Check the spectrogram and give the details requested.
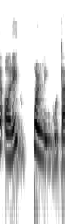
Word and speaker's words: पुल्लिंग: हैं ना पुल्लिंग, तो पुल्लिंग जैसे कहते हैं तो अक्सर हमको उच्चारण के टाइम पे इसमें पुरलिंग ऐसा उच्चारण आता है। तो याद रखिएगा, कभी भी ये पुल्लिंग र इसमें नहीं होता, ये पुल्लिंग होता है, यानी जो हमारा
